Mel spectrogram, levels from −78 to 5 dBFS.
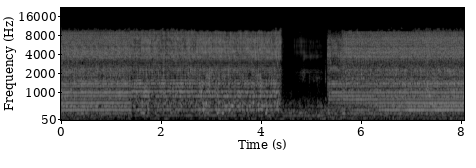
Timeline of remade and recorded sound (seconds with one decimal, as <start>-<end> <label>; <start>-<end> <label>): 0.0-1.4 recorded; 1.4-5.3 remade; 5.3-8.1 recorded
